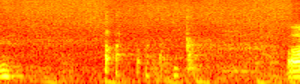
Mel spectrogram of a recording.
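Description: Steady sizzle of food frying in a pan on the stove.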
